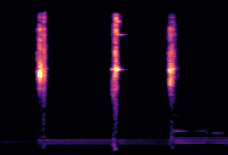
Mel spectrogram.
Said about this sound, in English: I can hear a little bit more now. Clicking, clicking. Mm-hmm. Clicking. It's a weird click. It's just a click.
